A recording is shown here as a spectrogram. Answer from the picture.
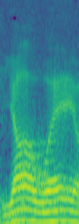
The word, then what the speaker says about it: Yahweh: His name is Jehovah, or that's how some pronounce it. Others would say we really don't know how to pronounce it. It's Yahweh, or the scholars don't seem to really know, and if they don't know, I'm sure I don't know.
